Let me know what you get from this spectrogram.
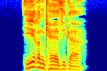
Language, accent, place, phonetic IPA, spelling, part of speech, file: German, Germany, Berlin, [ˈeːʁənˌkɛːzɪɡɐ], ehrenkäsiger, adjective, De-ehrenkäsiger.ogg
- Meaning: 1. comparative degree of ehrenkäsig 2. inflection of ehrenkäsig: strong/mixed nominative masculine singular 3. inflection of ehrenkäsig: strong genitive/dative feminine singular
